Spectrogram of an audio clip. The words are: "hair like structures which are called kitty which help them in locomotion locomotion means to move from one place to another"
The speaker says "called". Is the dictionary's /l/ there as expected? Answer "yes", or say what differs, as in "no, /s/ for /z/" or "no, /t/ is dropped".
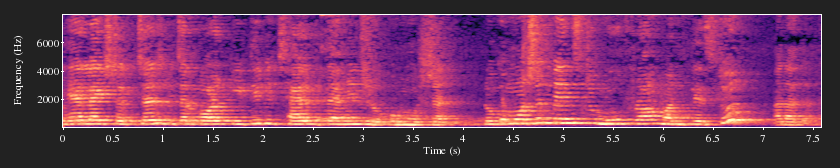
no, /l/ is dropped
